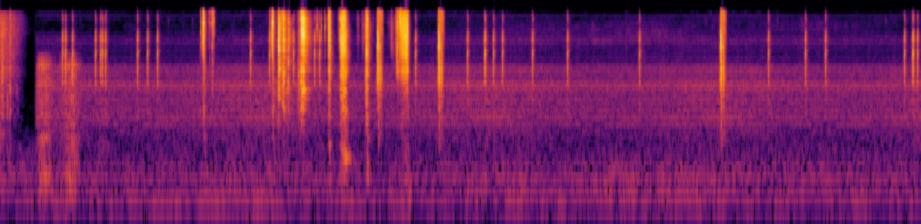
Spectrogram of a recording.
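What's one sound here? Short electronic clicks tick rapidly as a menu is scrolled.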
